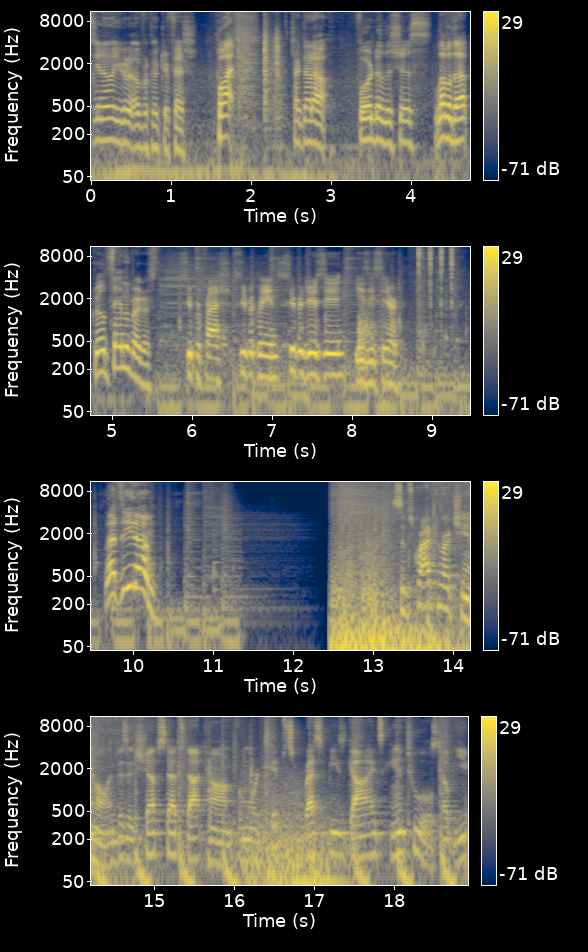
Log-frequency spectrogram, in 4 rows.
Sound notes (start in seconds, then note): 6.0 upbeat music; 8.8 lips smacking; 11.3 upbeat music ends; 12.5 fire rumbling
